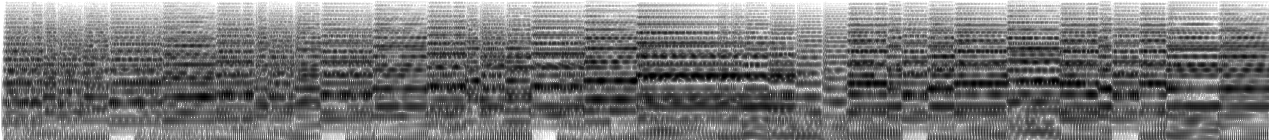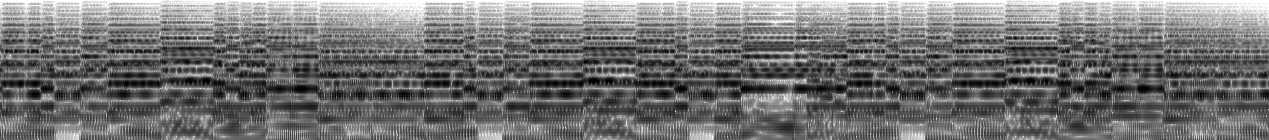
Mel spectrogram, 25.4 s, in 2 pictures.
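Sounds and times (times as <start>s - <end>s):
fanfare: 0.0s - 25.3s.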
